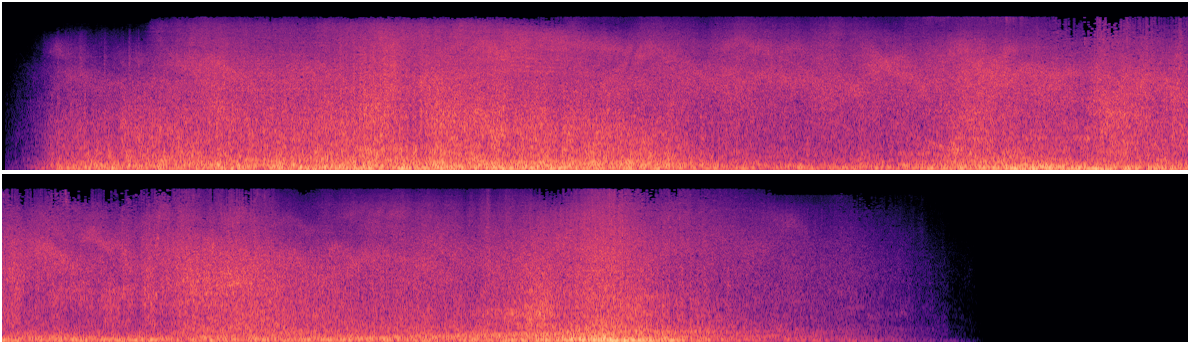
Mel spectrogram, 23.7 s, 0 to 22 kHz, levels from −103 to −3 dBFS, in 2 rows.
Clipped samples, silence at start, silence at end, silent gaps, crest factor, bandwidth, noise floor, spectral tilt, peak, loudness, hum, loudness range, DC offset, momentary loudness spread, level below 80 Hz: under 0.1%; 0.35 s; 3.1 s; none; 18 dB; 15.5 kHz; -73 dBFS; -4.5 dB/octave; -8 dBFS; -26 LUFS; none; 6 LU; under 0.1%; 9 LU; -30 dBFS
